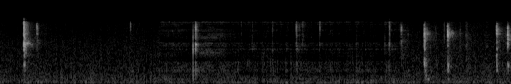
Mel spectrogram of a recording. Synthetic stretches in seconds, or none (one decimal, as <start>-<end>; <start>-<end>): 1.6-4.0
